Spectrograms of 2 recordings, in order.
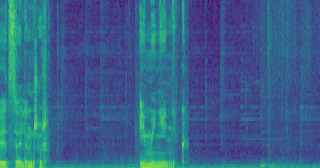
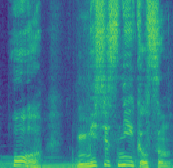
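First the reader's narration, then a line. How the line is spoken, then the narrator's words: Very loud exclamation. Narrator (Russian): Мисс Коллинз воскликнула так громко, будто встретила родственницу, которую уже 20 лет как считали умершей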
